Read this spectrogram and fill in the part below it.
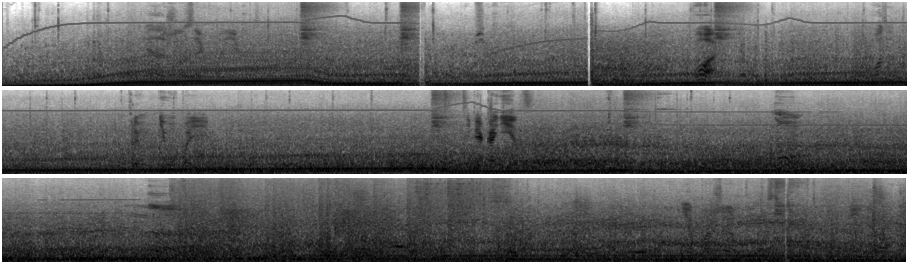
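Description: A car engine revs and roars, rising and falling as it shifts gears.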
